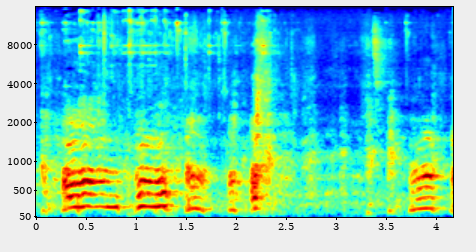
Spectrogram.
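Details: A new family pet, the Great Pyrenees puppy Biscotti, female and nearly three months old, whimpers in a run of about six short, nasal whines separated by brief pauses, with soft snuffling between them.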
